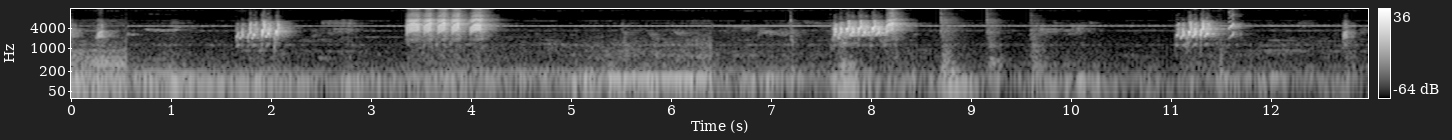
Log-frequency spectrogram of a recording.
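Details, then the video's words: Quick-response lure for Flamboyan birds: four harsh, buzzy, rattling bursts, each under a second, spaced roughly three seconds apart, with faint low hum and quiet gaps between. "Flamboyan call nyerecet pancingan cepat paling direspon."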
